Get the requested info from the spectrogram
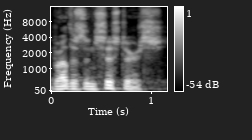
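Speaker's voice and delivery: soft, low, broken apology; humble plea. Retold or imitated. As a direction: beg forgiveness quietly. Elder apologizes to congregation.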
